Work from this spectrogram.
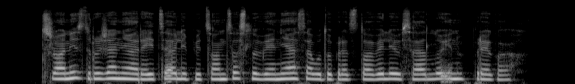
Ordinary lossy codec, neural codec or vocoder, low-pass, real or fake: Opus, 64 kbps; none; 19.8 kHz; real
